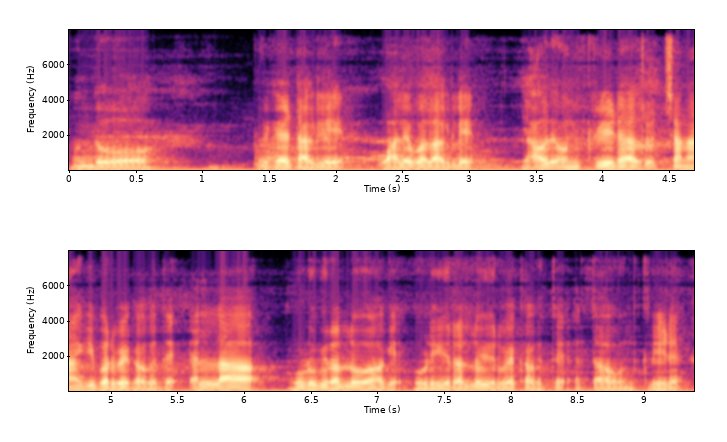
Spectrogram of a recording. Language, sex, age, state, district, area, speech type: Kannada, male, 18-30, Karnataka, Shimoga, rural, spontaneous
